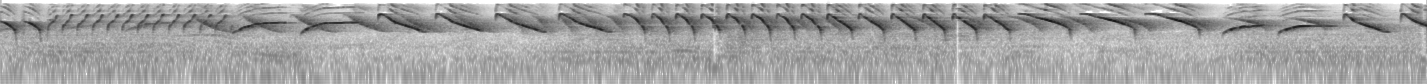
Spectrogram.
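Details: Local canary sings an ornate, nonstop run of bright, high trills and quick sweeping whistled notes tumbling from one rapid phrase straight into the next.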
